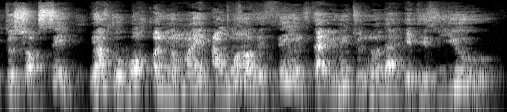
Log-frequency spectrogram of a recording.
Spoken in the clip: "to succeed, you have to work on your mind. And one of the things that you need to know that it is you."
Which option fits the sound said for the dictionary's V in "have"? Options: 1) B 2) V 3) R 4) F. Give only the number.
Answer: 4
